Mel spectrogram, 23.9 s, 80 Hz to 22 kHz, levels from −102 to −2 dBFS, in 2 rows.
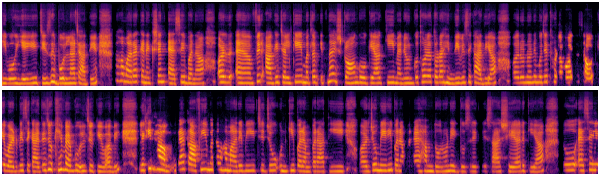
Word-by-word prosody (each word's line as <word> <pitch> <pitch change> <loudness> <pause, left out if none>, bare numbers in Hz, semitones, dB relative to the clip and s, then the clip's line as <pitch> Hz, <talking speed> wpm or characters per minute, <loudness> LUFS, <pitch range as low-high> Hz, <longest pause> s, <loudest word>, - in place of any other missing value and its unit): कि 220 - -1
वो 215 +1 0
ये-ये 215 +2 +2
चीज़ें 230 +6 +2
बोलना 225 +1 +3
चाहती 205 -1 -1
हैं। 230 - +2 0.4
तो 340 - -12
हमारा 285 -4 +3
कनेक्शन 280 +1 0
ऐसे 215 +5 +3
बना 220 -3 -2 0.4
और 265 -1 +4
ऐ 235 -3 +3
फिर 310 0 +4
आगे 235 +2 +4
चल 250 -1 0
के 280 +1 +5
मतलब 260 +1 -1
इतना 290 +7 -2
स्ट्रांग 240 +1 +1
हो 245 -1 +1
गया 235 0 +2
कि 255 0 0
मैंने 225 -1 -2
उनको 230 +2 -4
थोड़ा-थोड़ा 275 -2 0
हिंदी 230 -3 0
भी 245 +2 -3
सिखा 255 -3 0
दिया 220 +2 -2 0.3
और 245 0 -3
उन्होंने 255 +1 -2
मुझे 265 +1 -2
थोड़ा 275 -2 -4
बहुत 250 +1 +5 0.2
साउथ 225 - +5
के 265 - +1
वर्ड 220 -2 +2
भी 250 +1 -1
सिखाए 220 -4 0
थे, 265 - +1
जो 305 +1 +3
कि 300 0 0
मैं 270 -5 +4
भूल 235 -2 -2
चुकी 230 -2 -1
हूँ 210 - -3
अभी। 220 +8 -3 0.4
लेकिन 310 +4 +3
हाँ, 280 -3 +10 0.3
मैं 310 - +6
काफ़ी 270 +4 +5
मतलब 285 -1 -3
हमारे 245 -2 0
बीच 250 +1 -5 0.2
जो 255 +1 -4
उनकी 240 0 -4
परंपरा 220 -1 -2
थी 220 +1 -6 0.3
और 225 0 -2
जो 275 - 0
मेरी 260 +1 +2
परंपरा 235 0 -3
है, 235 - +1
हम 230 -1 -3
दोनों 220 +1 -7
ने 240 - -1
एक-दूसरे 215 0 -9
के 225 +1 -22
साथ 215 -1 -5
शेयर 215 +2 -2
किया, 210 +1 -4 0.4
तो 270 +1 -4
ऐसे 255 +3 -6
245 Hz, 190 wpm, -22 LUFS, 225-265 Hz, 0.4 s, हाँ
